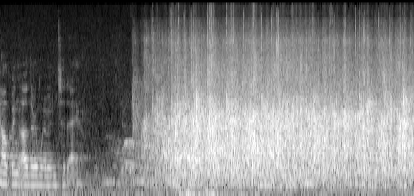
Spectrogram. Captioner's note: applause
